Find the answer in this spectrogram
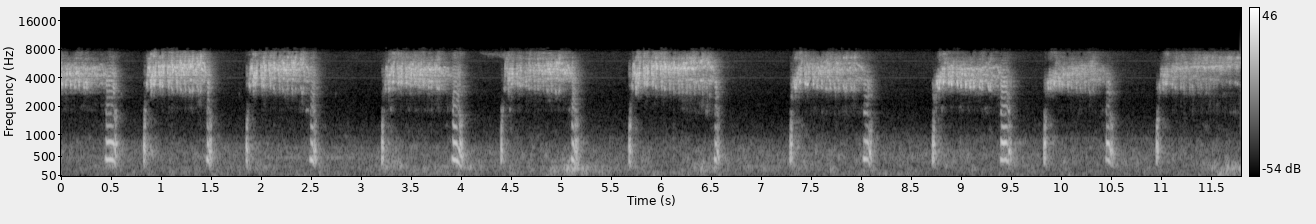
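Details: Nestling black storks in Poland, filmed at an oak nest on 11 August 2017 while being fed, give about ten wheezy, hissing calls in twelve seconds, each bounded by dull clicks.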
